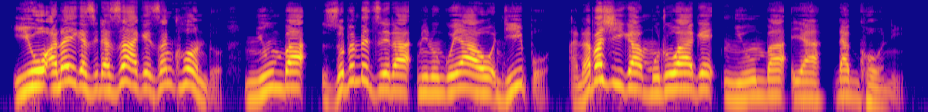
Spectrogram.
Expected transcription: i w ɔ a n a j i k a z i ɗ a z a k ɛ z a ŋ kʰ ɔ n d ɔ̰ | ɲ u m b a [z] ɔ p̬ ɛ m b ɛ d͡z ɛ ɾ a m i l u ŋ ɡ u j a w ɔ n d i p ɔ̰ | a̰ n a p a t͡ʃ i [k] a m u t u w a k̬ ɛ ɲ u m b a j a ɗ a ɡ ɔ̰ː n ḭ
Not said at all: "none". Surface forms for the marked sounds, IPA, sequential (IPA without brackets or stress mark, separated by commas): z, k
